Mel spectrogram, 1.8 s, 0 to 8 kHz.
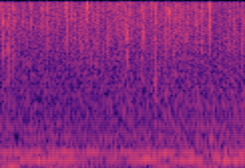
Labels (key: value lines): label: biophony, midshipman
recorder: SoundTrap 500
